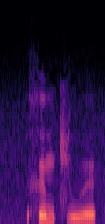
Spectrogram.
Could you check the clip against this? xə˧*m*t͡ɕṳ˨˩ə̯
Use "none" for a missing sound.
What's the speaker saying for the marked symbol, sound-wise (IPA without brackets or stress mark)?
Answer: m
